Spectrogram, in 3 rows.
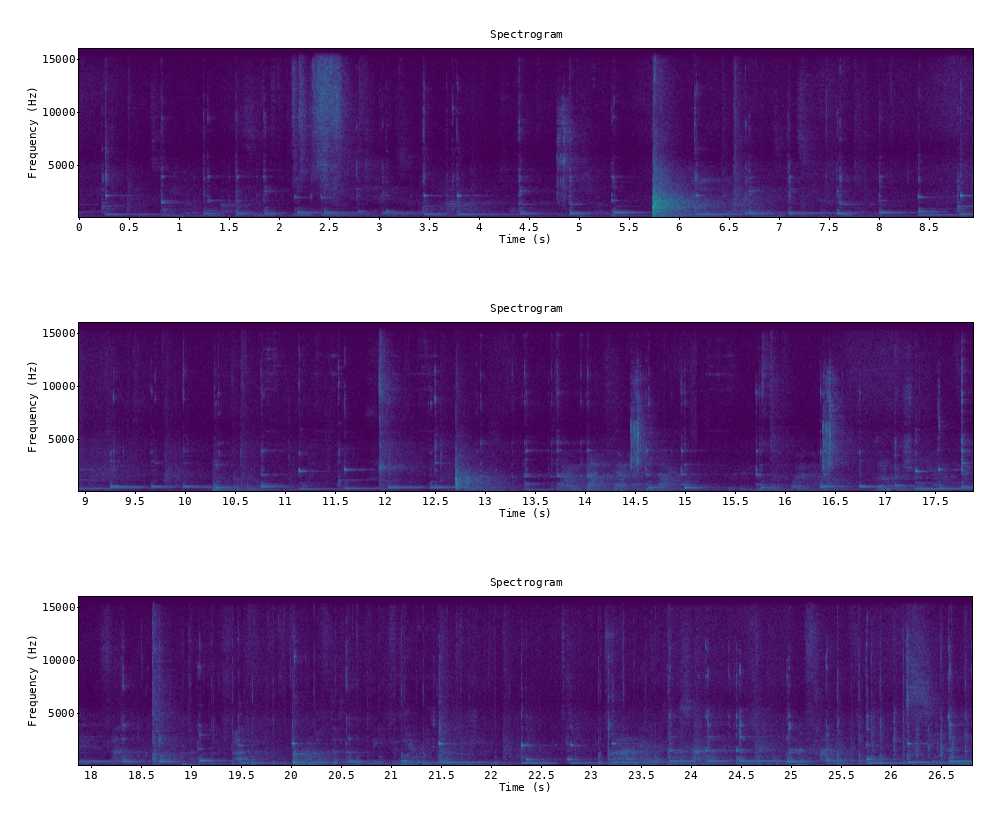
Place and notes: Heinrich Kleist Forum, VHS, Hamm, Germany - spontaneous after-event jam
We're in the large hall of the city library/ VHS building. It’s probably been the last event here before the second lock down begins on Monday… For the past 90 minutes we listened to Hermann Schulz's storytelling, a first reading from his manuscript for a yet to be published book. Joseph Mahame had accompanied Schulz’s journey with his musical stories and sounds. While Herrmann Schulz is still talking with interested listeners, a spontaneous jam session unfolds…
find the recordings of the event archived here:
